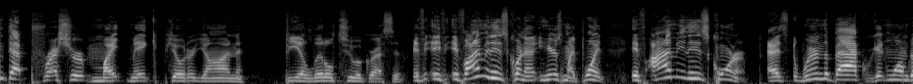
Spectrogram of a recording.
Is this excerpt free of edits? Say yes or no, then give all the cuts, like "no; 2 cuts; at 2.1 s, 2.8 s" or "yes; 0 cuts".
yes; 0 cuts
